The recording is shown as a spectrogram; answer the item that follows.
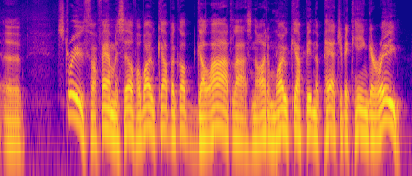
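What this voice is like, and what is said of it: Put-on Australian accent, rising sentence ends. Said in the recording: “for Australian, all you got to do is make sure the last the last word of the sentence is higher”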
